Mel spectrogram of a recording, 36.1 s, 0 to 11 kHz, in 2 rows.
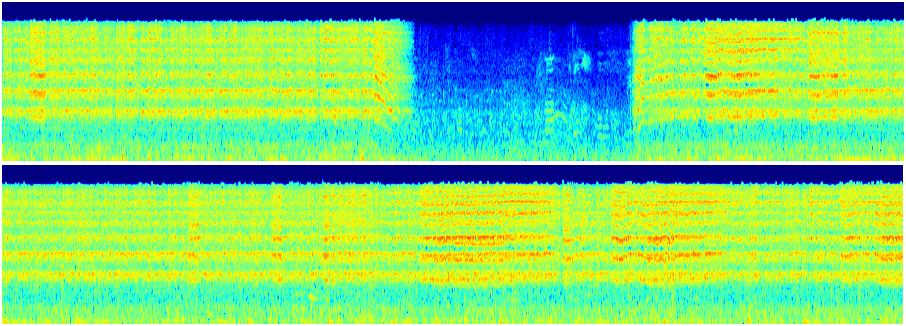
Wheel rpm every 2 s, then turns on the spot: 230, 240, 230, 190, 0, 0, 120, 230, 230, 230, 240, 230, 230, 220, 230, 220, 230, 230.
none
